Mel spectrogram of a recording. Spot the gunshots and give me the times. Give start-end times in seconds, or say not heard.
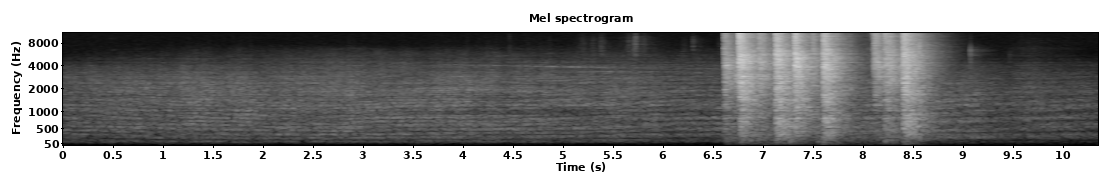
6.6-8.6.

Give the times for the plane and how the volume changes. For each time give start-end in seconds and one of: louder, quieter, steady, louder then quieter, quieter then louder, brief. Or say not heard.
0.0-10.3 steady.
